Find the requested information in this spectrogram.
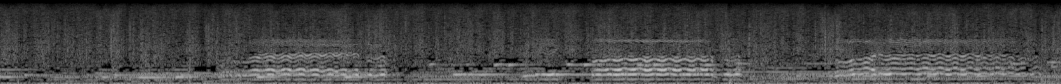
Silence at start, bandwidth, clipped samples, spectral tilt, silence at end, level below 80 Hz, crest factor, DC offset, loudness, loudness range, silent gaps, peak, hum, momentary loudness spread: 0 s; 19.5 kHz; under 0.1%; -3 dB/octave; 0 s; -42 dBFS; 16 dB; under 0.1%; -26 LUFS; 3 LU; none; -8 dBFS; none; 11 LU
